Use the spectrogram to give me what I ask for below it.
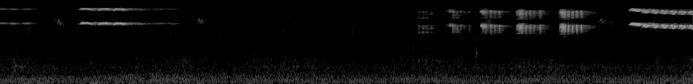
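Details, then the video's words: Winter flock of wild long-tailed tits, January, Zvenigorod Biological Station, Moscow Region: a high thin note, silence, then a quick series of short buzzy high calls ending in a long sustained piping note. "Длиннохвостая синица. Long-tailed Tit. (Aegithalos caudatus). Январь. January."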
